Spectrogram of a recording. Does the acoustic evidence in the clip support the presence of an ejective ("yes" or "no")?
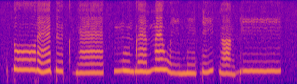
no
